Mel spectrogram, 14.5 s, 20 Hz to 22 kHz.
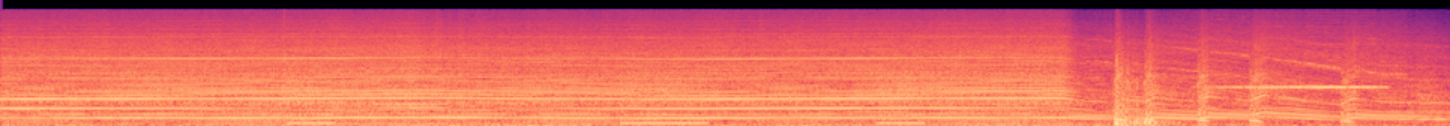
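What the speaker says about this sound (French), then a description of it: "C'est juste parfait le bruit de cette Lamborghini Huracan." Lamborghini Huracan GT3 race car in the rFactor 2 sim, engine screaming at high revs in a loud sustained wail, then dropping through quick gear changes and rising again toward the end, no voices.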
